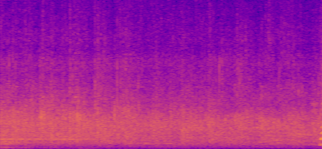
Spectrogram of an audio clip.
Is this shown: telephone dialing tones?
no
